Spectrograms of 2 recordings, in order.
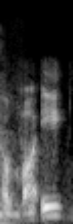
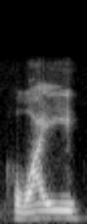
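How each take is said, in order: First: The middle consonant is a clear V sound. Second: The middle consonant is a clear W sound. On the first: "pronounce the W like a V" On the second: "a lot of people say like Hawaii"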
